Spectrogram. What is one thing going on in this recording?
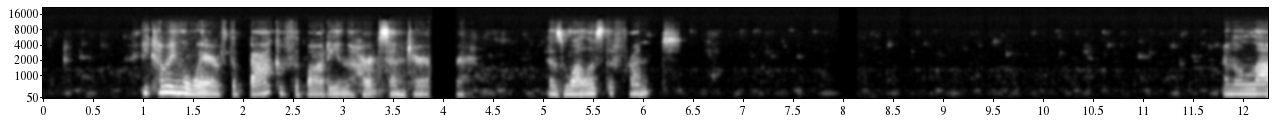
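A woman speaks calmly and softly close to a microphone, with pauses.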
